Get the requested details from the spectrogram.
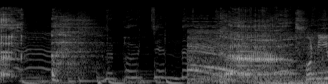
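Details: Streamer burping after drinking beer and eating: long, deep, rumbling belches over loud music and a voice in the background.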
